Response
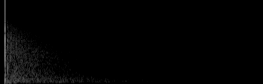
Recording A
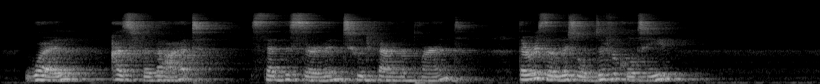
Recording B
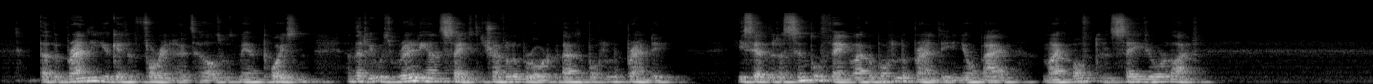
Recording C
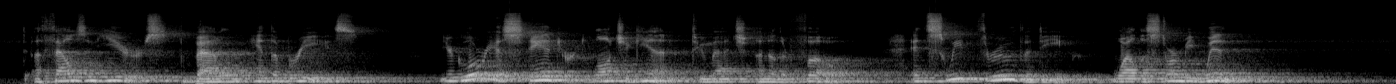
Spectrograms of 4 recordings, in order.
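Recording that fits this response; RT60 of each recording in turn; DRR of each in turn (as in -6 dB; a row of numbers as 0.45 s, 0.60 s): C; 1.0 s, 0.50 s, 2.3 s; -3.0 dB, -3.0 dB, 4.5 dB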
